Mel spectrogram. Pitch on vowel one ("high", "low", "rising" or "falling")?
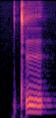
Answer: low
